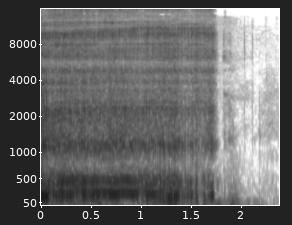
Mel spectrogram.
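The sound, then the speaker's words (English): A voice imitates a loud, drawn-out snore, a single rough, rattling breath lasting under two seconds, then abrupt silence. “The professor's lecture was drowned out by your own snoring on the recording anyway.”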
